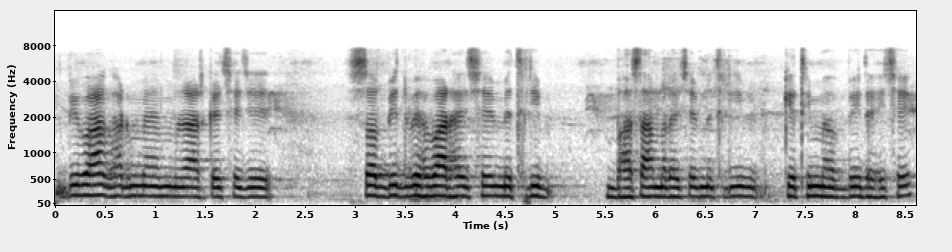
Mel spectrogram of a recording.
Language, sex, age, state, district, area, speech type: Maithili, female, 45-60, Bihar, Madhepura, rural, spontaneous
